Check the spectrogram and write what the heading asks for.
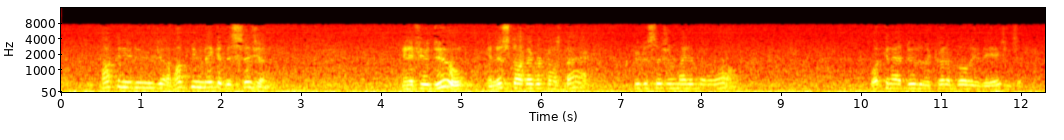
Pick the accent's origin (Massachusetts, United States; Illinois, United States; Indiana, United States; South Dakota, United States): South Dakota, United States; I was born and raised in South Dakota, a small town, you know, and all this happy nonsense. Very religious town and all this.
